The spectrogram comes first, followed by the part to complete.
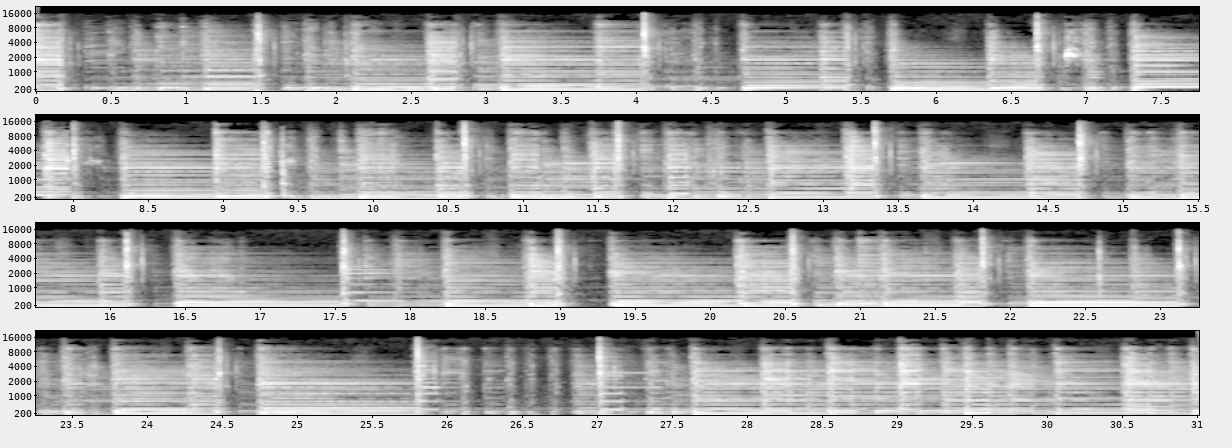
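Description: Acoustic guitar strumming chords in an instrumental passage of a song, with no singing.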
